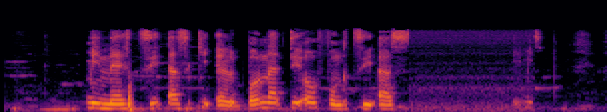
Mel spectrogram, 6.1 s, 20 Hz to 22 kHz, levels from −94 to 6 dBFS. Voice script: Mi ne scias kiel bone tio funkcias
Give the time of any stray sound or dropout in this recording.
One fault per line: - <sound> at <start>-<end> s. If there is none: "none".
- laugh at 5.1-5.3 s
